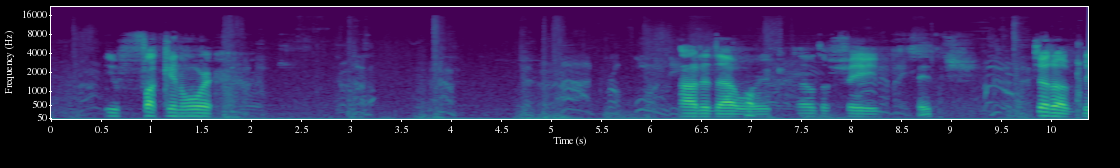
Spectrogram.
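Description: Steel blades clash and ring in a sword fight.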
